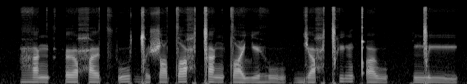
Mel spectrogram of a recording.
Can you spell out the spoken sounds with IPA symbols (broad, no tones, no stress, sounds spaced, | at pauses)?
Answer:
ɦ a ŋ t͡sʼ œ ħ ɜ t͡sʼ u ɡ͡ǀ œ ʃ ɜ tˤ e ħ ǀ a ŋ tˤ ɛ ʎ e ɦ u | ɟ ɜ ħ ǀʰ i ŋ qʼ u | ŋ͡ǀ i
